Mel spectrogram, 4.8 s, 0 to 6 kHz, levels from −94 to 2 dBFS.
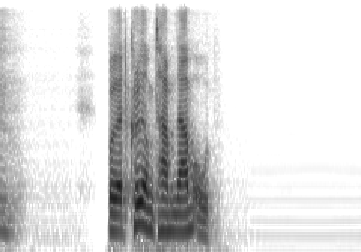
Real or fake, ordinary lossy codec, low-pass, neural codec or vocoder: fake; Opus, 64 kbps; 5.4 kHz; codec, 16 kHz, about 1 kbps, DyCAST, with the encoder's durations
